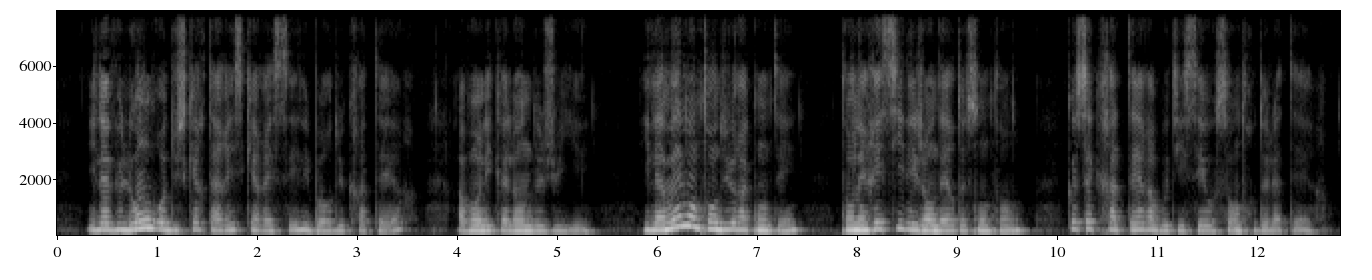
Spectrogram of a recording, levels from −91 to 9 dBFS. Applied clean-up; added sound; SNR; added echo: none; none; none; reverberation time 0.3 s.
